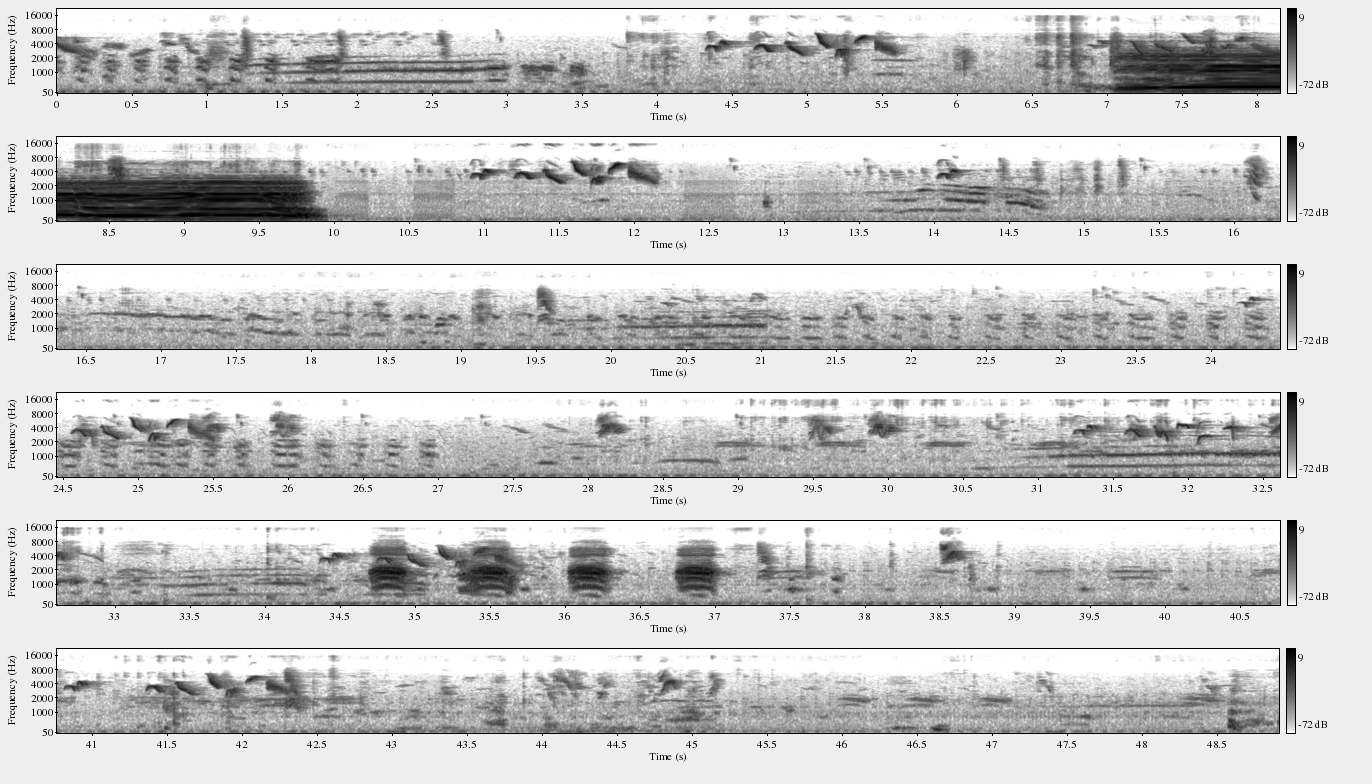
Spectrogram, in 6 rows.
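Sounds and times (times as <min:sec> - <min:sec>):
birds chirping: 0:00.0 - 0:48.9
loud harsh bird calls: 0:34.2 - 0:37.8.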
